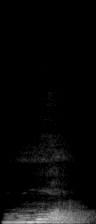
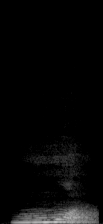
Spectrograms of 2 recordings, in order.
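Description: First: «Море» with a loud МО; «Море» with an emphatic first syllable; stress on the first syllable. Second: «Море» with a firm МО; «Море» with a clear first-syllable stress. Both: Shown as a demonstration. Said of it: "Ми робимо акцент на перший склад".

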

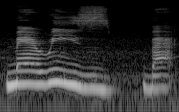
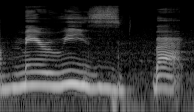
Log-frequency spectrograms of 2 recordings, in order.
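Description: First: "Mary's bag" stretched very slowly, with the z held. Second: "Mary's bag", with a voiced z on "Mary's". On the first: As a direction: spell out "Mary's bag" syllable by syllable, leaning on the z. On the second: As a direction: give "Mary's" a buzzing z before "bag". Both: Shown as a demonstration. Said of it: "cô sẽ đọc là".

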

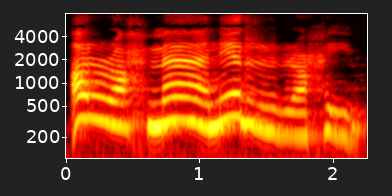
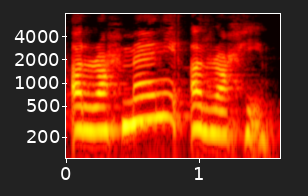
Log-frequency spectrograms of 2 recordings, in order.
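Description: First: Ar-Rahmanir Rahim joined, no second "a"; linked words. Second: Ar-Rahmani Ar-Rahim as two separate words; sounded hamza. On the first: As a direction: run ni straight into r in Ar-Rahmanir Rahim. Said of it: "It's not Ar-Rahmani Ar-Rahim". (Ar-Rahmanir Rahim with the hamza dropped) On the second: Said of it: "Don't pronounce Hamzat al-Wasl". (quick Ar-Rahmani Ar-Rahim, unlinked) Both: Shown as a demonstration.

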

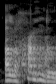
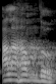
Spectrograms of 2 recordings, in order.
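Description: First: আলহামদু with h from inside the throat; correct throaty h. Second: আলহামদু loosened to a-la-ham-do with plain h; common mispronunciation. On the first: Preacher teaching Surah Fatiha, correct throaty h. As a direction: say আলহামদু, tight l-h join, ending in u. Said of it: "এ গলার ভেতর থেকে হে এটা উচ্চারণ করবেন". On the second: Preacher imitating worshippers' mistake, slack alahamdo. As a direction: say আলহামদু with an extra a, ending in o. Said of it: "আমরা উচ্চারণ করতে গিয়ে কি বলি". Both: Shown as a demonstration.

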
